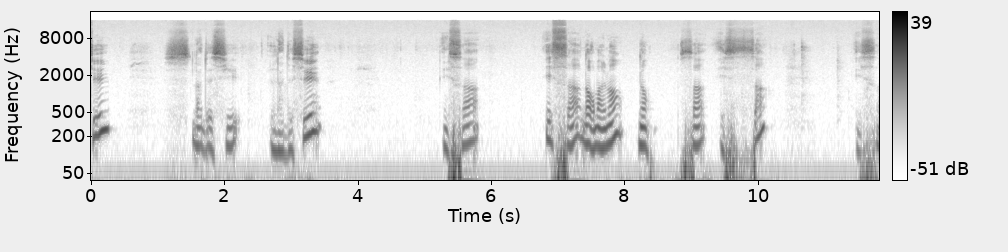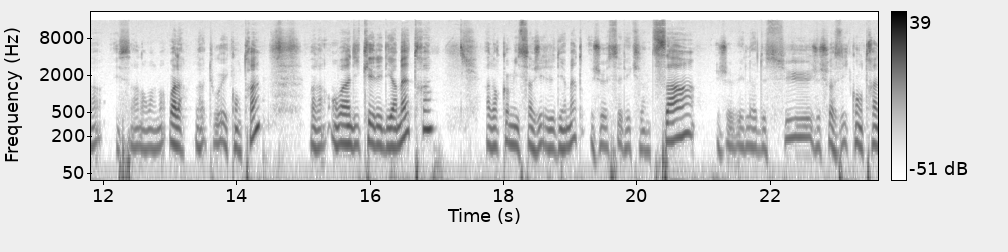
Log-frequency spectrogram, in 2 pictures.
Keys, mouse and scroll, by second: 1.2 click, 2.5 click, 4.9 click, 6.4 click, 8.9 click, 9.9 click, 11.3 click, 12.3 click, 15.2 right click, 19.7 click, 22.5 click.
